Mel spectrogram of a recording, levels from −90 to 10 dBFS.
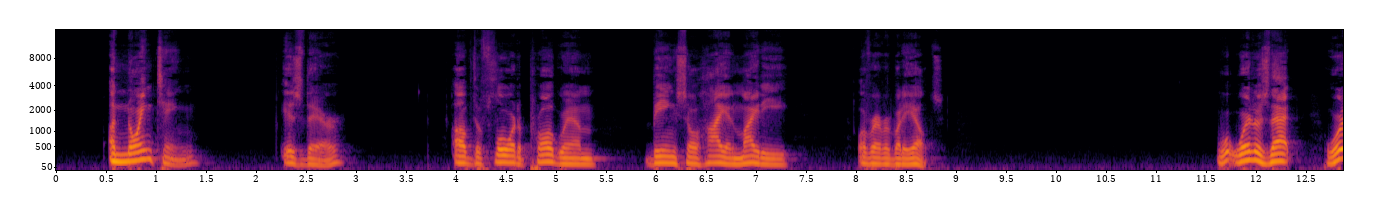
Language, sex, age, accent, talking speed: English, male, 50-69, American, 90 wpm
